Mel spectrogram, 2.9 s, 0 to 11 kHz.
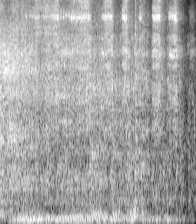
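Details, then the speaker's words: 1963 Jeep CJ5 unrun for 25 years: catches and runs rough for a few seconds, then sags and dies; no fuel being delivered, fuel pump not working. "Well, the good news is it runs. Bad news is we weren't getting any fuel."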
